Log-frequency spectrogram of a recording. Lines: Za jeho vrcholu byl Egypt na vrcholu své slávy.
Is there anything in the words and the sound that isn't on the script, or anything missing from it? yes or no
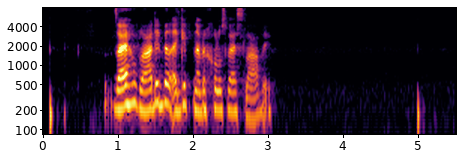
yes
